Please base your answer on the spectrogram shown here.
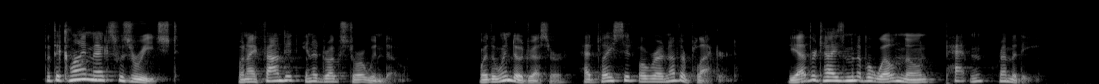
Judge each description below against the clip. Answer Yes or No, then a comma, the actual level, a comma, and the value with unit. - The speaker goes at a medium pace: Yes, average, 175 wpm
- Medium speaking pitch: Yes, medium, 150 Hz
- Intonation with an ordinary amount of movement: No, wide, 6.5 semitones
